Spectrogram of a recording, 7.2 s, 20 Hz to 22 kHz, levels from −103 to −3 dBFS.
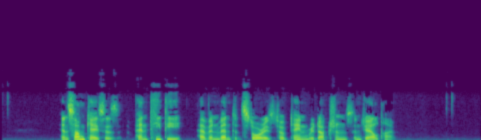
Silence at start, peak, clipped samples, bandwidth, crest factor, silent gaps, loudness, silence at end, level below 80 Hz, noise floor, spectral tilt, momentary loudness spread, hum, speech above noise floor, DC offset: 0.95 s; 0 dBFS; under 0.1%; 9.2 kHz; 22 dB; none; -21 LUFS; 1.3 s; -62 dBFS; -73 dBFS; -4 dB/octave; 11 LU; none; 52 dB; under 0.1%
